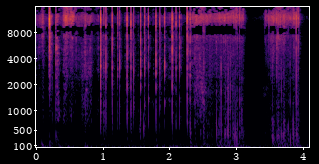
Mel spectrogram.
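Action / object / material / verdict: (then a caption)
scrape / thin woven fabric camisole / woven fabric / none. Long nails scratch and rub the surface of a thin navy floral woven fabric camisole top. The sound is a quiet run of quick, bright, dry scratches and crinkly rubs, many separate ticks followed by steadier rubbing hiss that fades and returns.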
